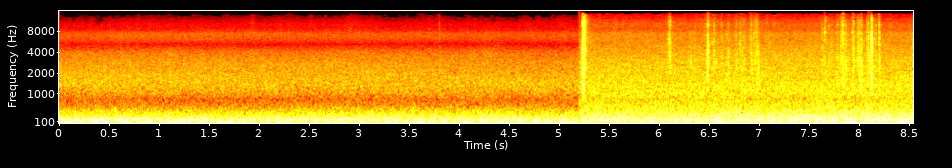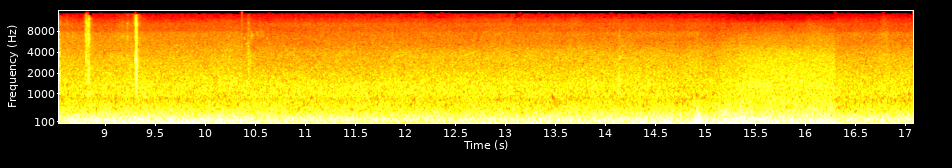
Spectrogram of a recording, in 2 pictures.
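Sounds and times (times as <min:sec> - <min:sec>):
wind rushing: 0:05.2 - 0:17.0.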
